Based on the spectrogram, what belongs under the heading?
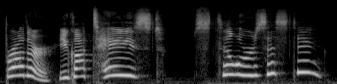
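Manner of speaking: squeaky disbelieving tease; high mocking voice. Mocking the arrested agent.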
